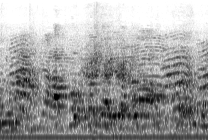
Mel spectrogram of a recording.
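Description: A crowd of children shouting and chattering with high, excited voices, over a steady low hum.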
